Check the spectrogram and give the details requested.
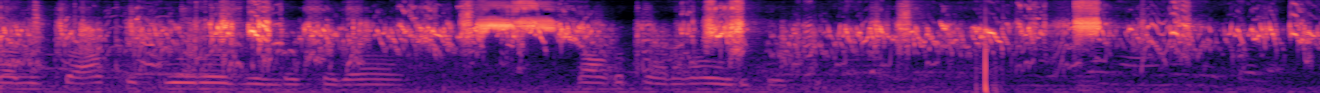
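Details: Lovebirds chattering with shrill high chirps and harsh bursts, over lower wavering whistled notes and one sharp click.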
